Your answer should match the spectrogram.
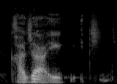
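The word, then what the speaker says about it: Gaza: 자세히 들어보면이 가사가 가사입니다 가자 영어 발음은 우리말은 가사라고 되어 있죠 영어로는 지금도 발리신 사람들이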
